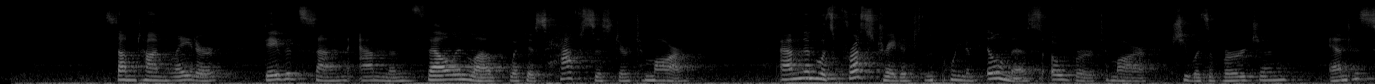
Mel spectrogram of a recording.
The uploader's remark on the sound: preached at Northminster Church on March 8, 2020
